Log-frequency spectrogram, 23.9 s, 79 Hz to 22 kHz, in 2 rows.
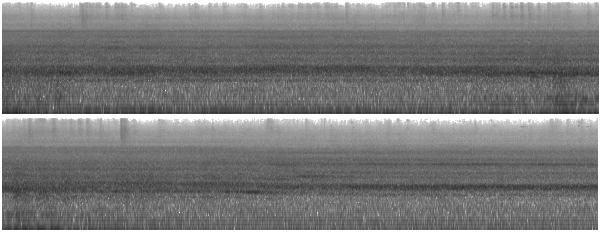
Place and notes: Sanchong District, New Taipei City - Orange Line (Taipei Metro)
from Daqiaotou station to Sanchong station, Sony PCM D50 + Soundman OKM II
New Taipei City, Taiwan, August 2013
